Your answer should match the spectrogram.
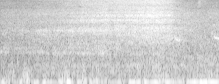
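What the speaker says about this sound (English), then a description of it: "It's very windy today." Gusty wind rumbles against the microphone in low, uneven bursts, steady and close, with no voices.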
